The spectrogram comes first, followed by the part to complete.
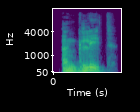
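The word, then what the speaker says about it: אנגלית: Anglit.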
